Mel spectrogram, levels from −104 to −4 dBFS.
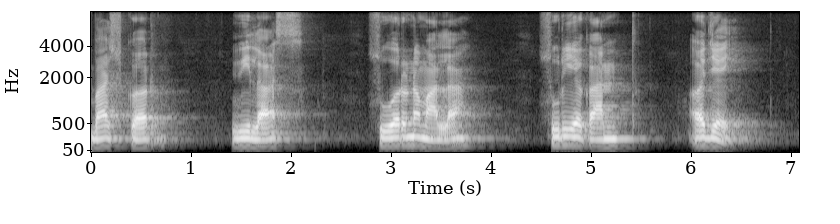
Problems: background sounds at intervals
